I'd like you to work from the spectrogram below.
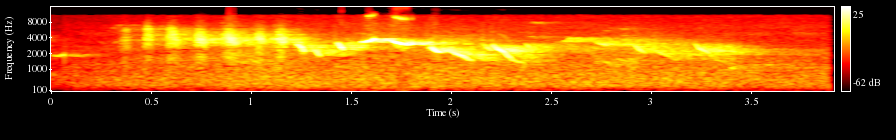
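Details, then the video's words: Common Iora (cipoh) singing the song style called sertu, used as a training recording for songbirds: a quick run of bright, evenly repeated chirps that slides into warbled, descending whistled phrases and fades out. "Masteran Suara Cipoh Sertu"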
